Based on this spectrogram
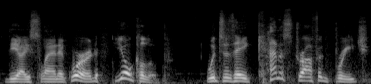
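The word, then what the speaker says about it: jökulhlaup: mercifully I'm on television so I have to pronounce the Icelandic word yokeloop which is a catastrophic breach of an ice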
